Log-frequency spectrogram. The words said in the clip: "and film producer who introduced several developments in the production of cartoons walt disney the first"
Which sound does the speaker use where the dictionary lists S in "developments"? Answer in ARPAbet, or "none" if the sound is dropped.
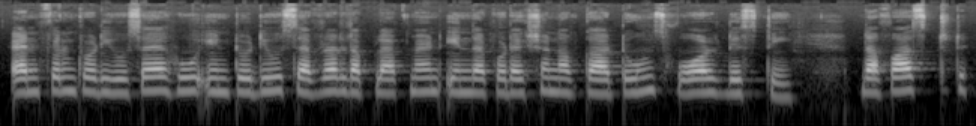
none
